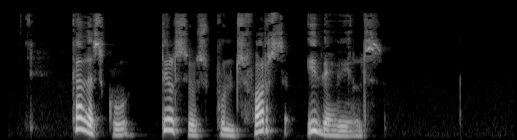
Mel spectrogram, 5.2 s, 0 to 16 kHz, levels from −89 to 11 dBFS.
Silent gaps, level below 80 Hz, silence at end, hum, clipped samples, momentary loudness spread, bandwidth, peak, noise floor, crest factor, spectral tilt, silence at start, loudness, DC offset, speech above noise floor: none; -72 dBFS; 1.4 s; none; under 0.1%; 12 LU; 11.5 kHz; -2 dBFS; -75 dBFS; 22 dB; -5.5 dB/octave; 0.75 s; -23 LUFS; under 0.1%; 53 dB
